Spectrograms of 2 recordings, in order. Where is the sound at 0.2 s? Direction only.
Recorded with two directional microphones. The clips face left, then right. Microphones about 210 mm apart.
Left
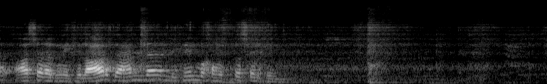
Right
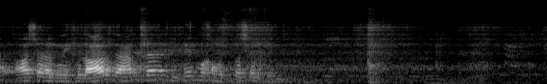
20° left (ahead or behind).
